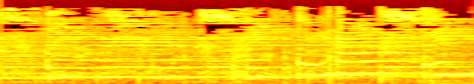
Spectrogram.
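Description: Sitar playing raga Yaman, sustained plucked notes with pitch slides (meend), the melody bending upward about a second and a half in, with tabla accompaniment.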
